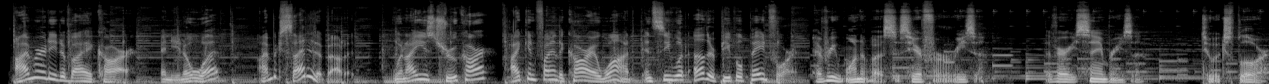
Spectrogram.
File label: Commercial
